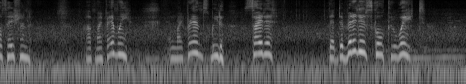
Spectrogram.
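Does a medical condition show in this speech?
Yes: cerebral palsy.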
